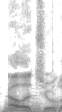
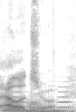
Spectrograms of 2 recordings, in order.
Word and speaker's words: Alachua: So the winning link is an La Cachua. I can never pronounce half of the freaking counties in the state of Florida. – Alachua. – Let's go with Alachua.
